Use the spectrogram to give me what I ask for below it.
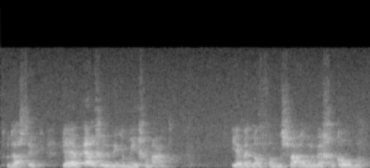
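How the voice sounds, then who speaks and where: A young adult woman, a kickboxer, tells her personal story in an interview and acts out the voices she quotes with lively energy. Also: medium pitch, brisk, distant mic. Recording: echoey room, voice from off-mic, faint hiss.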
